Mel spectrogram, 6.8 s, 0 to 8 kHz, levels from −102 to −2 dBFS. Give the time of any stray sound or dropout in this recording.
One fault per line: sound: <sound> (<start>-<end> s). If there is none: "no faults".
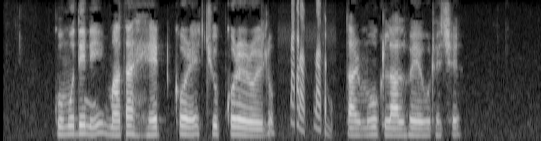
sound: chirp (3.6-4.2 s)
